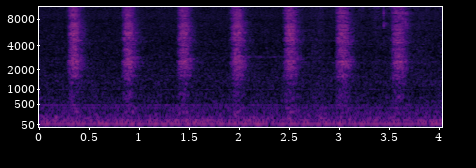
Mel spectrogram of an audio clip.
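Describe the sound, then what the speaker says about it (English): Seven short, sharp nasal exhales of Kapalabhati breathing in a steady, quick rhythm, close and clear, with faint background hiss between them. "sharp exhales all through the nose."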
